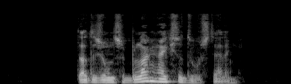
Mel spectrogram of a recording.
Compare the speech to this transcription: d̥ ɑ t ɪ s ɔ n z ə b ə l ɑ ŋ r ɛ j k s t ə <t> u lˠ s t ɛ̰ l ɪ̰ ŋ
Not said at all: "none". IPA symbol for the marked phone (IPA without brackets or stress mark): d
